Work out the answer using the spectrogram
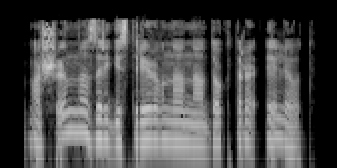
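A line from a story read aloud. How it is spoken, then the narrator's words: Sad addition. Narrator (Russian): печально добавил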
